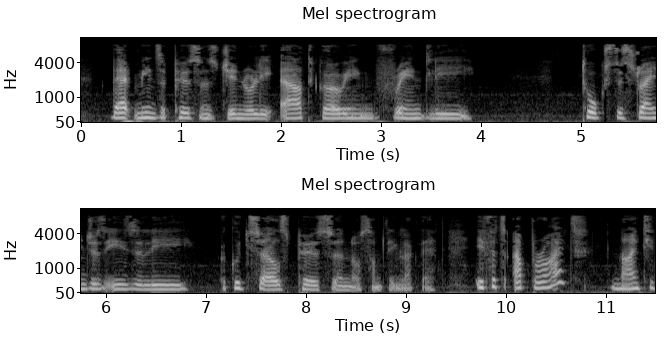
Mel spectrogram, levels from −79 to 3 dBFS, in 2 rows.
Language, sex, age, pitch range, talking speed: English, female, 60-79, 180-220 Hz, 115 wpm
